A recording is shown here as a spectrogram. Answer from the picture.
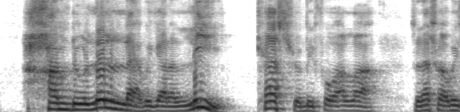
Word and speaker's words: Allah: A E I repeat whenever a e or CRA come before Allah the sound becomes flat on Allah another example we don't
